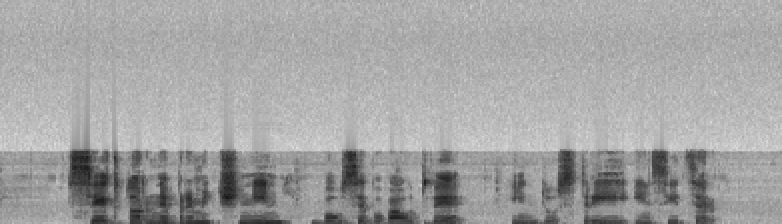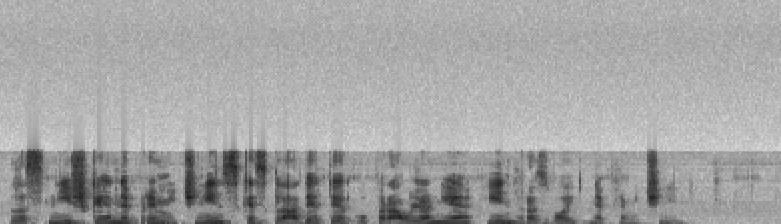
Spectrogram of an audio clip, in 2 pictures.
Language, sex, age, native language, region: Slovenian, female, 60+, Slovenian, Southeast Slovenia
